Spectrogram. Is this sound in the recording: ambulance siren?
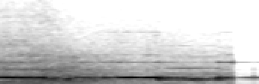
yes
